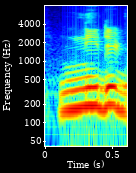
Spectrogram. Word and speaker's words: knead: अब ये नीड आप देखिए के से है, ये KNEAD है, लेकिन इसमें के साइलेंट है। नीड करना, नीड एक वर्ब है, KNEAD। इसको आपने NEED से कंफ्यूज नहीं करना, जो होता है ना कि आई नीड समथिंग, मेरी ज़रूरत है। इसकी प्रोनाउंसिएशन बिल्कुल वही है, लेकिन इसमें के साइलेंट है, KNEAD।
